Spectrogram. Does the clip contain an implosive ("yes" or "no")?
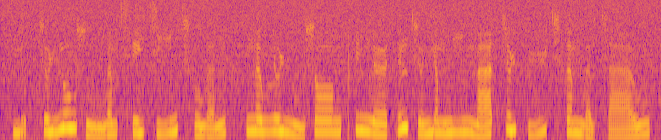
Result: no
